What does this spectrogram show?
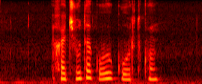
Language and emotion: Russian, neutral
